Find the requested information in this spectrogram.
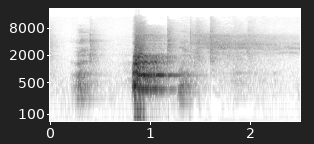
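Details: An 8-month-old Great Dane pup named Daisy barks at a bath scrunchy indoors: a soft yip, then one loud, forceful bark that rings on with a long echoing tail, as in a tiled bathroom.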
